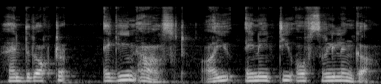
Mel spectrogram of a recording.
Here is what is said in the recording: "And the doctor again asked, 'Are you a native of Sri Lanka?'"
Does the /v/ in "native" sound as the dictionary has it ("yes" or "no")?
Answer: no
